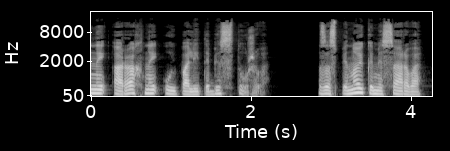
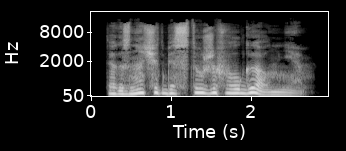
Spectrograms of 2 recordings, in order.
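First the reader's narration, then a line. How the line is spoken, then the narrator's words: Quiet, calm. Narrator (Russian): тихим спокойным голосом проговорил Николай Комиссаров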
